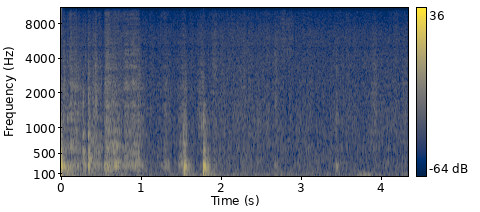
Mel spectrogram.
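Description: Plywood cabinet box knocking and rubbing as it is lifted and pushed up into place against the ceiling and wall: a knock at the start with some scraping, then two short knocks about a second and a half in.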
